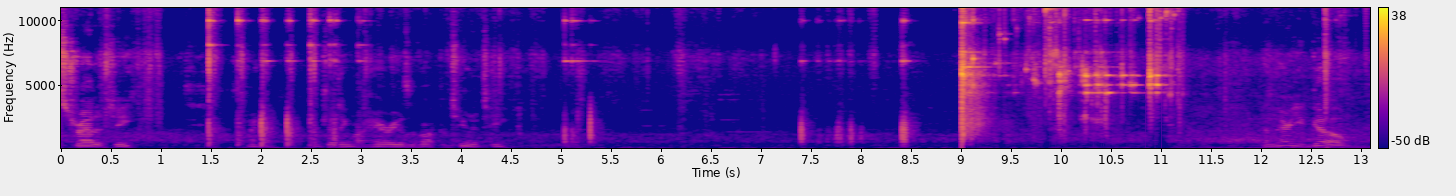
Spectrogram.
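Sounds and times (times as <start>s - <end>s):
hammerstone tapping stone: 1.4s - 3.1s
stone flakes clattering: 9.3s - 11.2s.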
